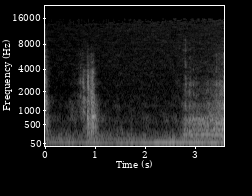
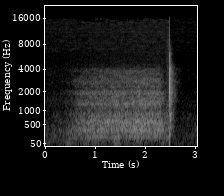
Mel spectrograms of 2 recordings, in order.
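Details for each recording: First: Small electric fan motor: steady low hum with repeated dry rasping scrapes as it runs; dry motor bearings needing lubrication. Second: Small electric fan after repair with two tiny drops of oil in two places: motor spins up quickly to a smooth, even whir, no noise or squeal, running faster than before; slow-start fixed.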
